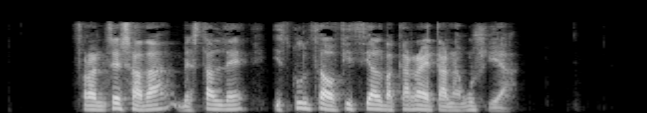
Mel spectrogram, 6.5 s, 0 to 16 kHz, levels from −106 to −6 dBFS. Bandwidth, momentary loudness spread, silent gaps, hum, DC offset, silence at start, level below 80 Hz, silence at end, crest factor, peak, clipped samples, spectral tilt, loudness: 8 kHz; 11 LU; none; none; under 0.1%; 0.75 s; -72 dBFS; 1.35 s; 20 dB; -10 dBFS; under 0.1%; -4.5 dB/octave; -28 LUFS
